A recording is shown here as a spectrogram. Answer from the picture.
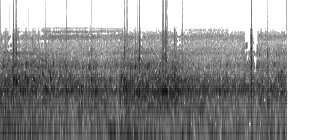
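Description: Scuba regulator exhaust bubbles heard underwater: a steady bubbling rumble with scattered sharp pops and clicks. It cuts off suddenly just before the end.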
